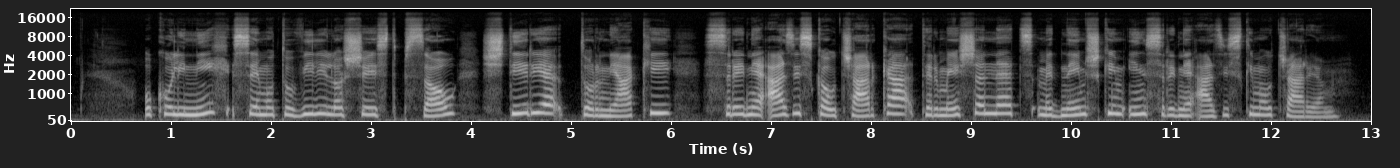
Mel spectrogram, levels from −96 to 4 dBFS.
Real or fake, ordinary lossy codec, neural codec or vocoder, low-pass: real; none; none; 19.8 kHz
